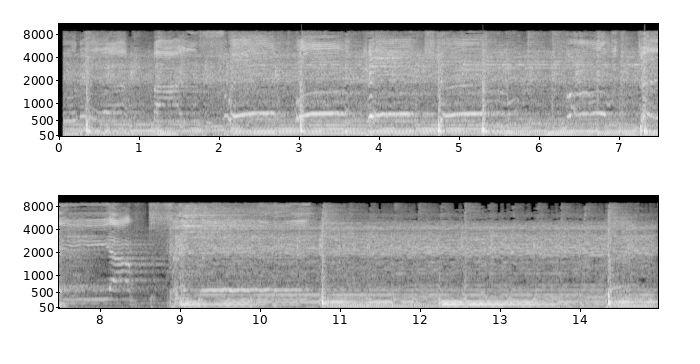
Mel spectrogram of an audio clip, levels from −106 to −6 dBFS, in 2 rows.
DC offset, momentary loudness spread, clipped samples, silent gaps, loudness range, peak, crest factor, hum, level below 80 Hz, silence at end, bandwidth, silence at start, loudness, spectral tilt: under 0.1%; 7 LU; under 0.1%; none; 5 LU; 0 dBFS; 20 dB; none; -40 dBFS; 0 s; 9.2 kHz; 0.05 s; -18 LUFS; -3.5 dB/octave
